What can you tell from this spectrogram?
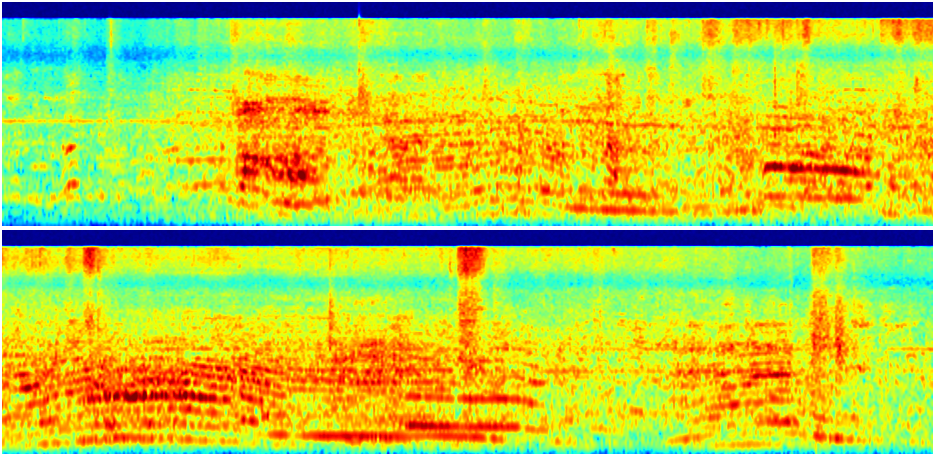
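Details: Cattle at the Hazratpur cattle and goat market in Keraniganj, Dhaka, Bangladesh, held every Saturday, where big bulls are unloaded. Several overlapping arched, harmonic moos rise and fall through a busy background of vehicles and a man talking.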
